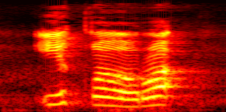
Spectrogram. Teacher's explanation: اور حمزہ کو ہم جھٹکا دے کے پڑھیں گے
